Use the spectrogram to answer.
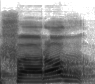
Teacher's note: ضاد کو کلکلا نہیں کریں گے، اس کے بعد ہم سختی کریں گے، موٹا کریں گے. فرض منہ بھریں گے، فرض فرض غلط ہو جائے گا.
